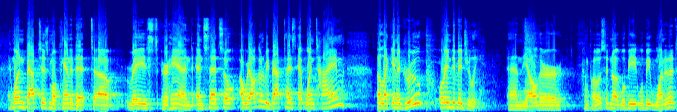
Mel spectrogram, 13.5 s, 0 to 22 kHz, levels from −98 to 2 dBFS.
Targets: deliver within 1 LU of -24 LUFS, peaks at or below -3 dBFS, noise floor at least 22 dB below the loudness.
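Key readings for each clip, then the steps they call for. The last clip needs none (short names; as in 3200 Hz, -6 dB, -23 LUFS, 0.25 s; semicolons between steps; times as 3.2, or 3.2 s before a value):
clipped 0.7%; flat tops at -20.0 dBFS; loudness -30.5 LUFS; peak -20.0 dBFS; loudness target -24.0 LUFS
-> clip repair -20 dBFS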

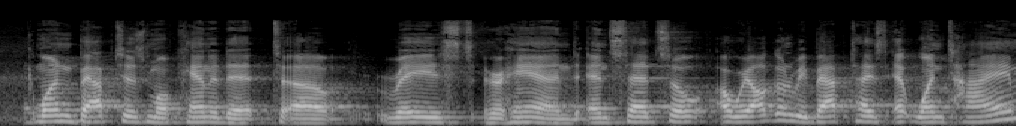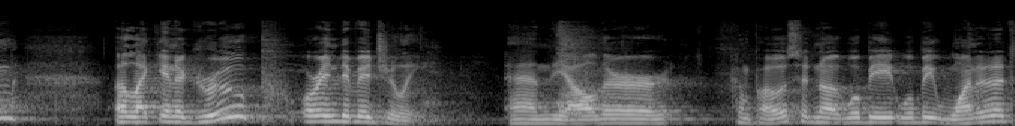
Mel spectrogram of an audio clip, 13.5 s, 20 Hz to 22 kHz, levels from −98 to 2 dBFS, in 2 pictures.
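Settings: clipped 0.0%; loudness -30.5 LUFS; peak -11.5 dBFS; loudness target -24.0 LUFS
-> gain +6.5 dB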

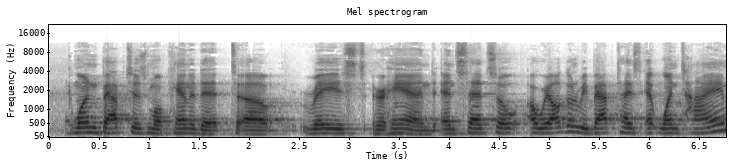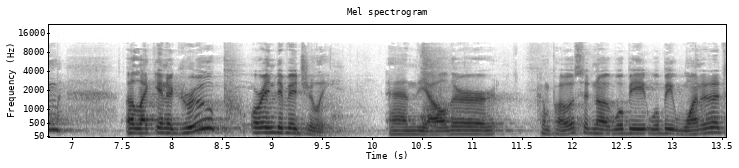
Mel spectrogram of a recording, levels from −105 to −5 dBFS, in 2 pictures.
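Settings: loudness -24.0 LUFS; peak -5.0 dBFS; noise floor -53 dBFS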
